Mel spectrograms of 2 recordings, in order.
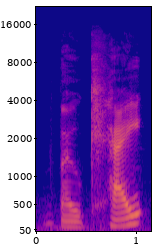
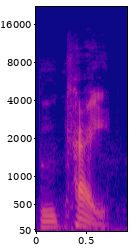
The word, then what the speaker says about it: bouquet: So you can say bouquet or bouquet.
